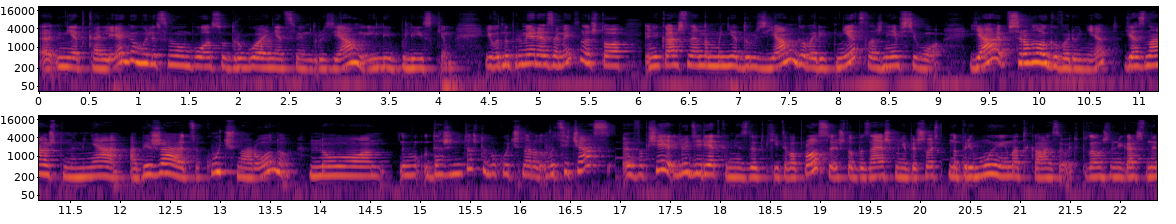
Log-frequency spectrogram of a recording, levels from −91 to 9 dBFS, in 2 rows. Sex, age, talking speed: female, 10-29, 180 wpm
